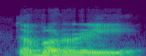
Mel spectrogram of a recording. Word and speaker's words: Tabarri: Tabarri or Tabarra.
